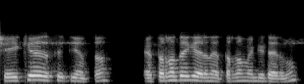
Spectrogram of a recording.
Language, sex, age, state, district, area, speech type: Malayalam, male, 18-30, Kerala, Idukki, rural, conversation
